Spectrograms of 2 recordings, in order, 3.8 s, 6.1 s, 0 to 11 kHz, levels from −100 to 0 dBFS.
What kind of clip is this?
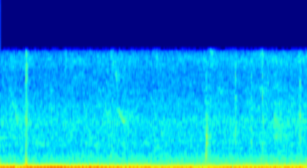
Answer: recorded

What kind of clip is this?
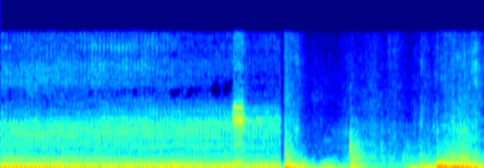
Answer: recorded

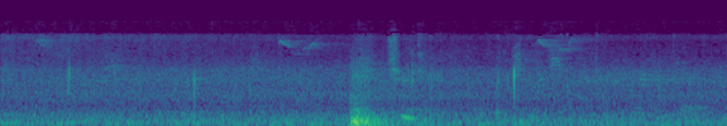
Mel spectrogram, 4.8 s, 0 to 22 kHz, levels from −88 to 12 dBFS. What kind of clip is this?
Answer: recorded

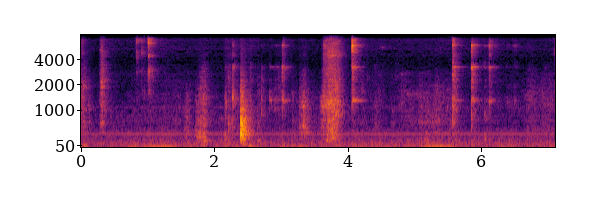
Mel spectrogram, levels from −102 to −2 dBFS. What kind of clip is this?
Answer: recorded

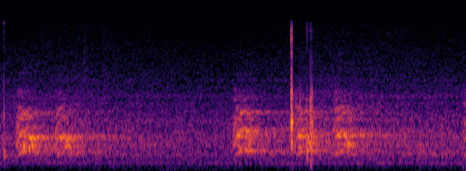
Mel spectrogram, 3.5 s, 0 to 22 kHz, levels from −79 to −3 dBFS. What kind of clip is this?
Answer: recorded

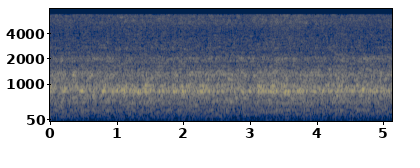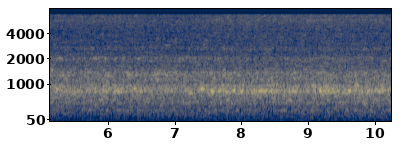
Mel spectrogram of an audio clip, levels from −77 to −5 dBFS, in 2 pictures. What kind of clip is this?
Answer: recorded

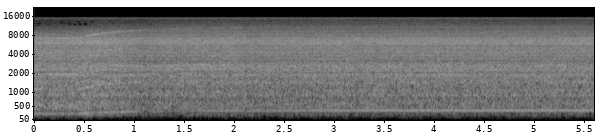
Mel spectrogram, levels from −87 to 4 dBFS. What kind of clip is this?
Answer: remade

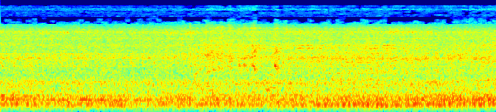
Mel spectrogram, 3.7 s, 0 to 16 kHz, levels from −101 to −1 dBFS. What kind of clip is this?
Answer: remade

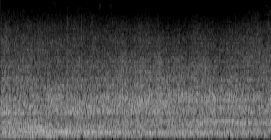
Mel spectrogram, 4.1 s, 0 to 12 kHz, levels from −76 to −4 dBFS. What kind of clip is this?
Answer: recorded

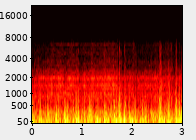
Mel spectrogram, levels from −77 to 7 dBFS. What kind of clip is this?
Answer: remade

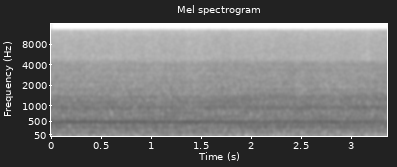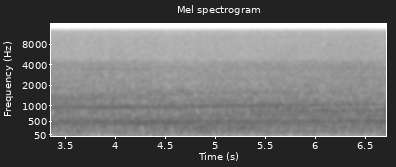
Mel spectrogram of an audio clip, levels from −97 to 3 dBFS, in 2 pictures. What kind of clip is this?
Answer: remade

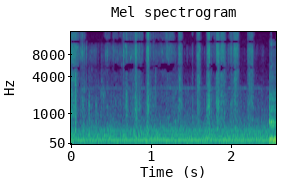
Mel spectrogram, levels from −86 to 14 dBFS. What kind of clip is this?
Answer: recorded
